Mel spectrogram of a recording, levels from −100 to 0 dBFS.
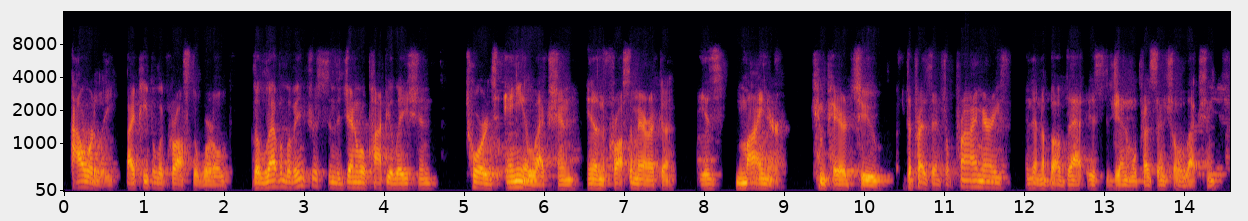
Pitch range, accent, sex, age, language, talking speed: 90-115 Hz, American, male, 50-69, English, 145 wpm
